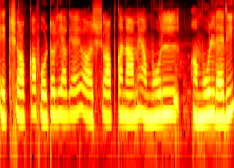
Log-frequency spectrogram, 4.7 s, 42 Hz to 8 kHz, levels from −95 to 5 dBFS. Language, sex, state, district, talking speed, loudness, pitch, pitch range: Hindi, female, Bihar, Jahanabad, 205 wpm, -14 LUFS, 220 Hz, 210-225 Hz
